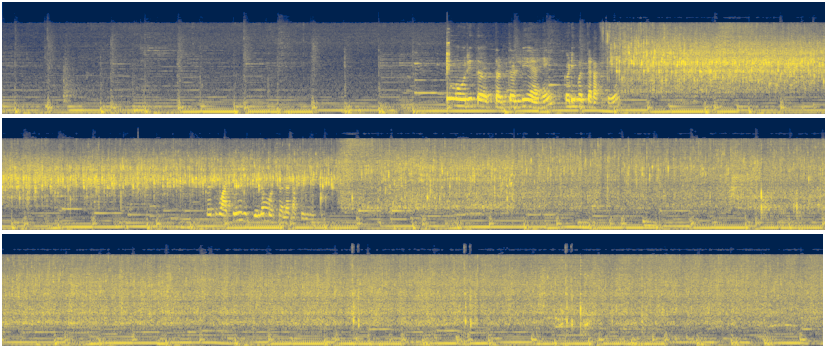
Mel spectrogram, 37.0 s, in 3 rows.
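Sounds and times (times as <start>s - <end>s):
paste sizzling in hot oil: 9.0s - 37.0s.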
